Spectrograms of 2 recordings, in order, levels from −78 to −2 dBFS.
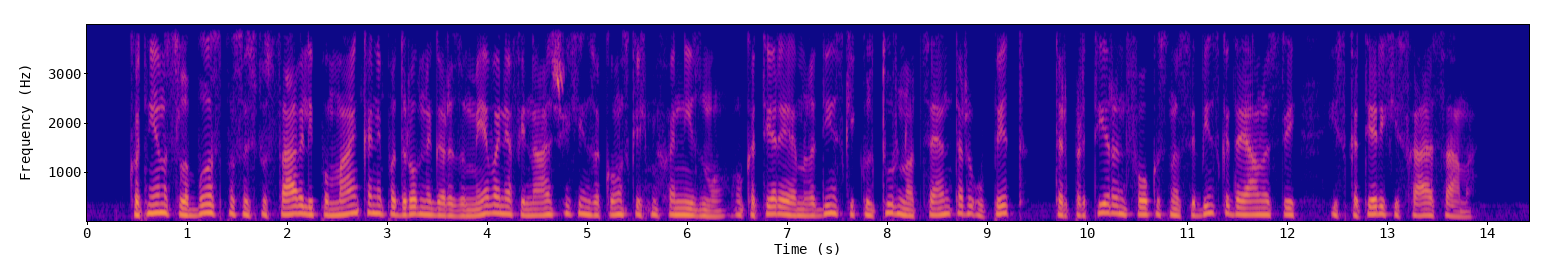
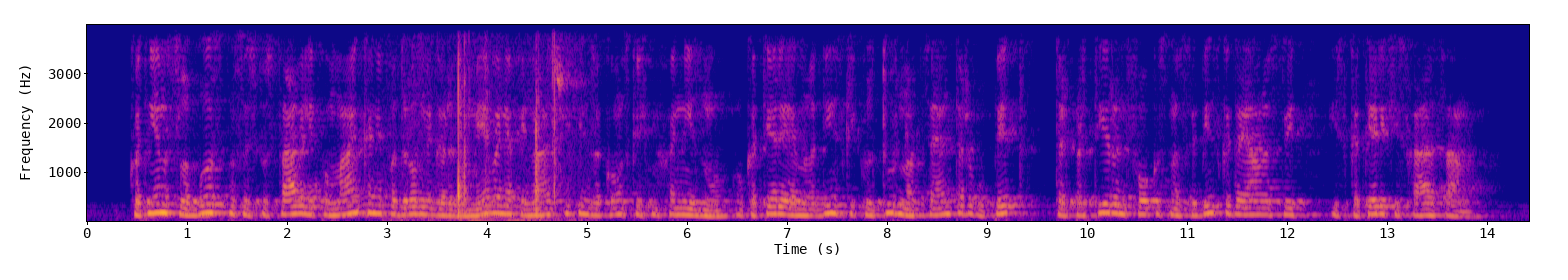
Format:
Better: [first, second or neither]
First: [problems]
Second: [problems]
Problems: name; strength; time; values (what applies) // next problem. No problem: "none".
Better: first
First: none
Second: background sound (Walk, footsteps); 4 dB below the speech // room echo; dies away in 0.7 s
